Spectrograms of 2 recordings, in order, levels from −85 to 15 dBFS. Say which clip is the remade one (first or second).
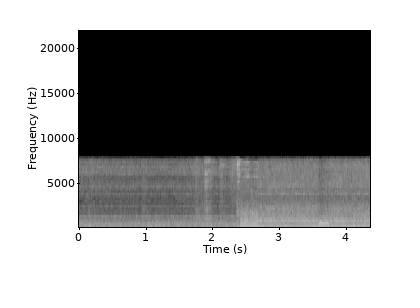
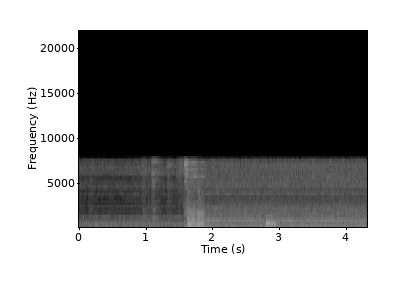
second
